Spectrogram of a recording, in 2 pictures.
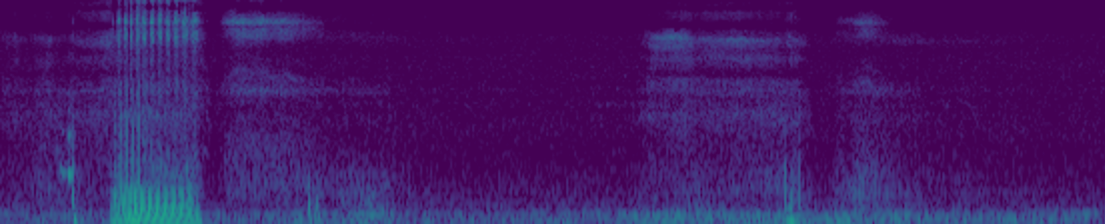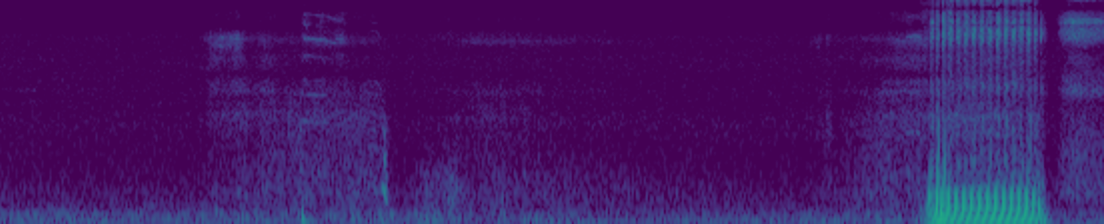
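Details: Pug sleeping and snoring heavily: two loud, rasping snore bursts about a second long, near the start and the end, with quiet breathing between them.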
